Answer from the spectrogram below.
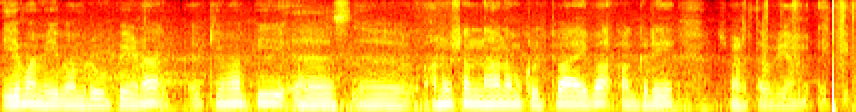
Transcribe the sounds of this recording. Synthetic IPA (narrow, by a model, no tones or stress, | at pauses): eːmɐmeːʋɐmɾuːpeːɳɐkimɐpi | ɐnuʃɐnd̪ʱaːnɐmkɾut̪ʋaːjʋɐʔɐɡɾeː | smɐɾt̪ɐʋjɐmit̪i̥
